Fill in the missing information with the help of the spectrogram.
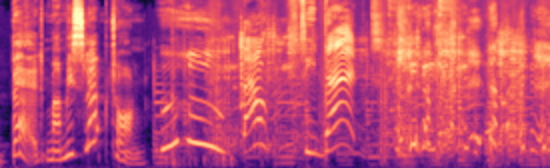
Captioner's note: children laugh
